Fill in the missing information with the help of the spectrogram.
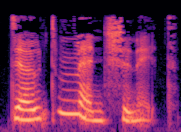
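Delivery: very slow, drawn-out cat voice; Cheshire Cat. Acted. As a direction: languid grinning cat. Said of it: "said the cat".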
